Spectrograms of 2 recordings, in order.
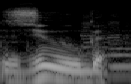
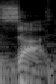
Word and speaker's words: Zug: I kind of want to send them up towards Zug, so I'm gonna try that. Oh, we got an answer. All right. Rug? Rug. So that rhymes with Zug, which we know.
